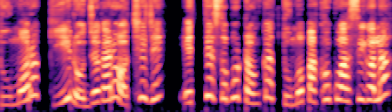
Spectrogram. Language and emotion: Odia, angry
